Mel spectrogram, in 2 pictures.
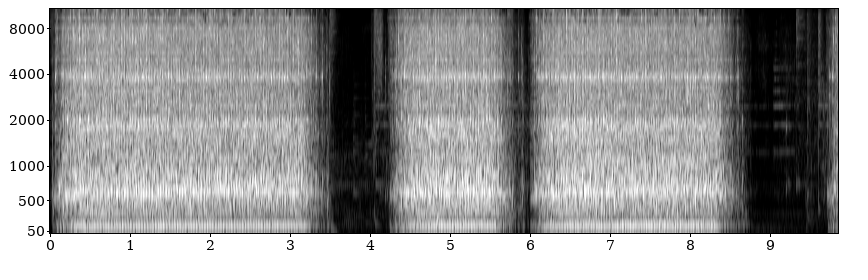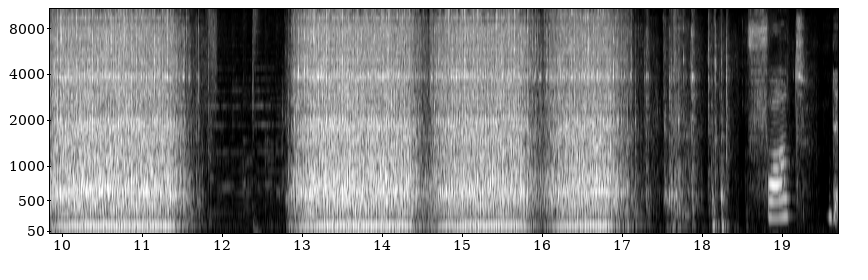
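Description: Sewing machine stitching fold-over elastic along the top edge of lingerie panties, running in six loud steady bursts of a few seconds each, separated by brief pauses, with a small rustle at the end.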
